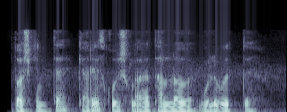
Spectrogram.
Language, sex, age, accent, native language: Uzbek, male, 18-24, Navoiy, Uzbek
